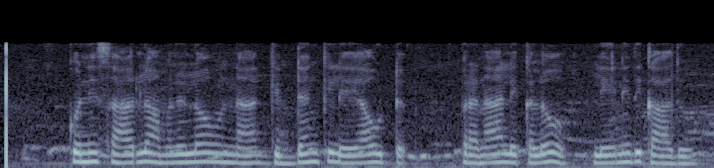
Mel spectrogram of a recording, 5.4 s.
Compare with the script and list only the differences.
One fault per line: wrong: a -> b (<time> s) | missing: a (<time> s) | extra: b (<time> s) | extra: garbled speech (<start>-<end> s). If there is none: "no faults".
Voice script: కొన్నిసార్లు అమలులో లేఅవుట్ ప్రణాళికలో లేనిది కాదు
extra: ఉన్న గిడ్డంగి (1.6 s)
